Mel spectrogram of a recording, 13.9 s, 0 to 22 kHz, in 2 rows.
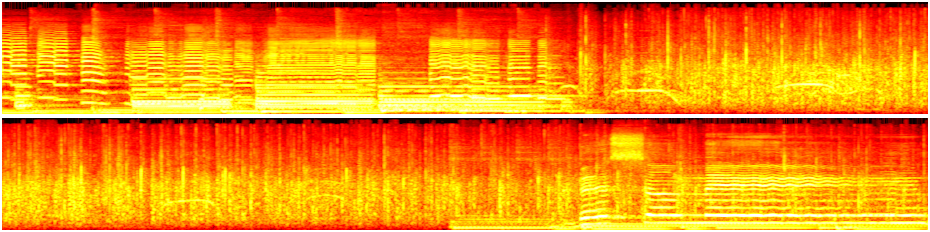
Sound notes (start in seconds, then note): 0.0 saxophone solo; 3.2 crowd cheering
